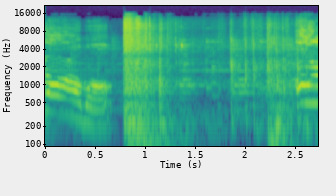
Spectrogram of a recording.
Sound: door slams open

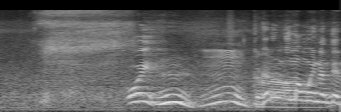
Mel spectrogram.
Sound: sniffles

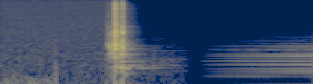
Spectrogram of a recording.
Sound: click

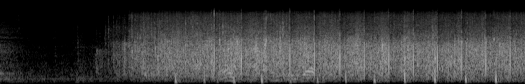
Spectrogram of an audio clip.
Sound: applause

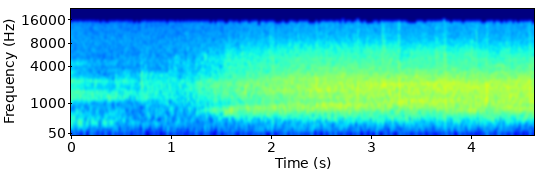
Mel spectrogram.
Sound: clapping and cheering

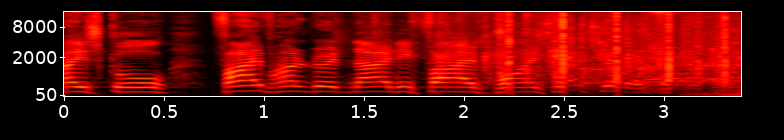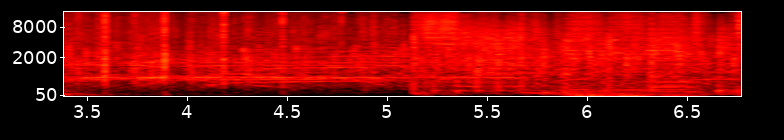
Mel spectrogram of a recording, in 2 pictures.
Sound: cheers and applause

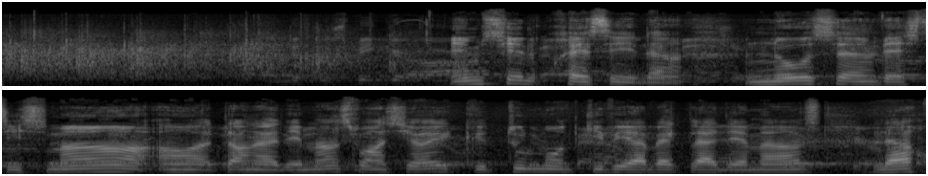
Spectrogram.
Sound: applause

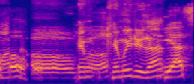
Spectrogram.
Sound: laugh

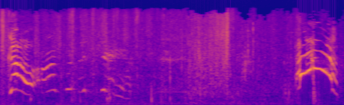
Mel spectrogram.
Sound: children muttering; child yells

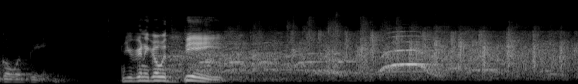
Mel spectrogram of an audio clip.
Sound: audience cheers

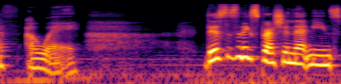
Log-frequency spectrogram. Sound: inhales

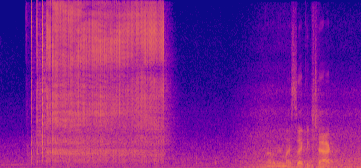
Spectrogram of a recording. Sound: welder crackling

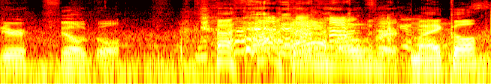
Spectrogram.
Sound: laughs

